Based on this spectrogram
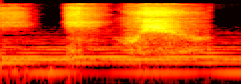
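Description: A preacher takes sharp breaths in through the nose during a healing prayer. A few breathy bursts sound, the last and longest the loudest, over sustained musical tones that hold underneath throughout.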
